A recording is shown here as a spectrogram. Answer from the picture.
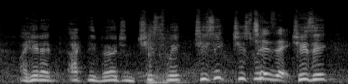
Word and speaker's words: Chiswick: hit an active virgin Chiswick silent W I'm a local now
